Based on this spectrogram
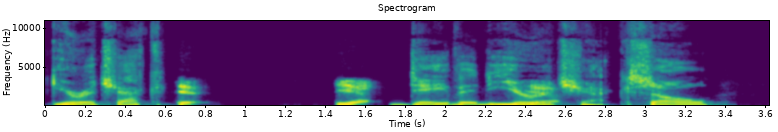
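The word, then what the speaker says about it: Jiříček: I think I've got the name pronunciation now. It's Juracek, correct? Juracek?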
